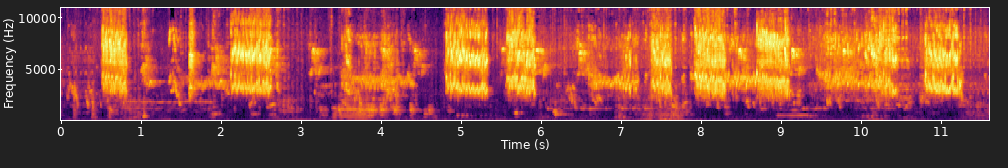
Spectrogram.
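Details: Colourful budgies chirping in bursts: loud clusters of high, scratchy warbles and twitters about a second long, separated by quieter gaps with softer notes.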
